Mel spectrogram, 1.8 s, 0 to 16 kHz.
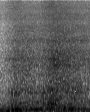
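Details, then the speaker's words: Ford Falcon AU ute, six-cylinder, 253,312 km, after new cat-back exhaust using sedan mufflers and a fabricated tailpipe: smooth rev with deep, muted exhaust note, no rattles or drone; healthy, quiet exhaust. "Sounds just like a Ford Falcon."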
